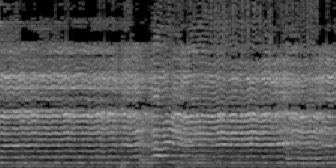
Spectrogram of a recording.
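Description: A man singing a Turkish folk song into a handheld microphone, holding long drawn-out notes with slow wavering ornaments and moving to a new note about halfway through, over a steady low accompanying tone.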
